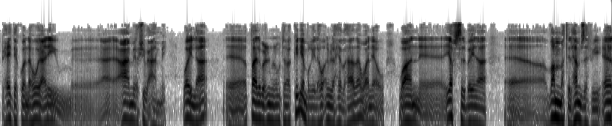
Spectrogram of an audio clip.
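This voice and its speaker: A man's voice: lowish voice, expressive, gravelly. A man, an Islamic scholar, answers listener questions on the radio, often stopping and restarting his words. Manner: halting, many restarts and repeated syllables. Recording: dull lo-fi radio recording.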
